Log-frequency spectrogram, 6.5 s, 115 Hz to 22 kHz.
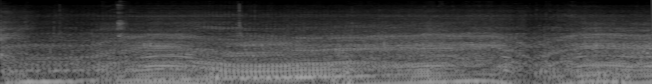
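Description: A 2025 Keeway RKS 125 motorcycle riding along at steady speed, its engine droning close and constant with slight rises and dips in revs and a faint clatter, no voices over it.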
